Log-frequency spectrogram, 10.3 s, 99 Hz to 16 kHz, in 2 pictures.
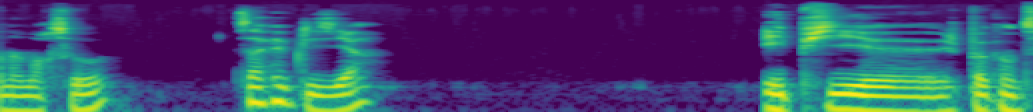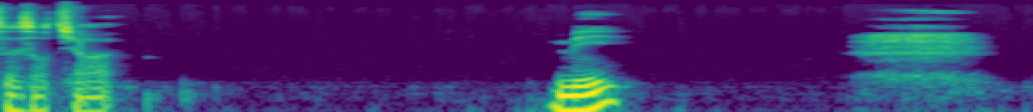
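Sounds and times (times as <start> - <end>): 
speech: 0.0 - 0.6, 1.2 - 1.9, 3.8 - 5.8, 7.9 - 8.4
long breathy yawn: 9.5 - 10.1.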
